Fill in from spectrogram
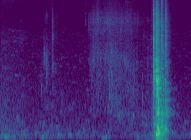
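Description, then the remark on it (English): A loud, sudden splash of water lands at once after a few seconds of quiet rustling as a bucket of water is dumped over a person's head, then fades quickly back to near silence. “there was water in the bucket.”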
